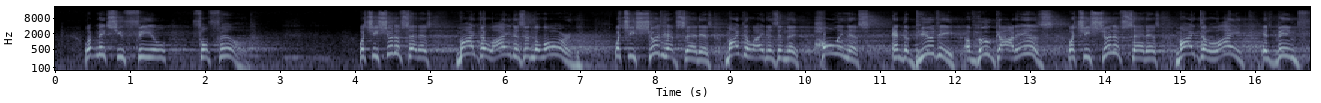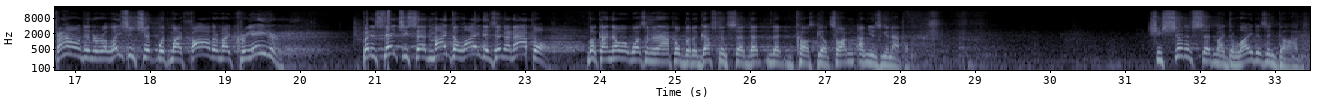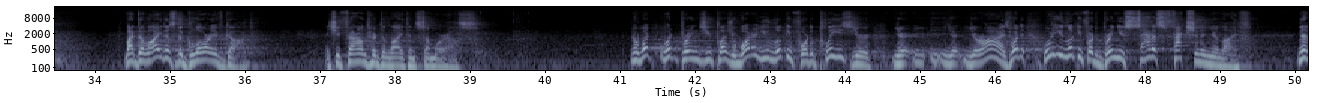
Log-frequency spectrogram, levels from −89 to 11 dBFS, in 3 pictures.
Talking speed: 165 wpm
